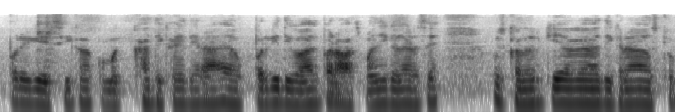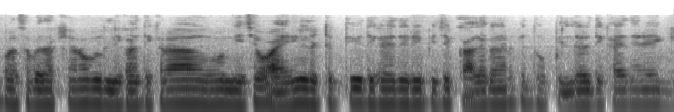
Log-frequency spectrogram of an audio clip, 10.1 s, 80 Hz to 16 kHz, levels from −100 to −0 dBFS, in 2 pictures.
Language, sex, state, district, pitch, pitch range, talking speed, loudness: Hindi, male, Chhattisgarh, Bilaspur, 120 Hz, 115-125 Hz, 300 wpm, -22 LUFS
